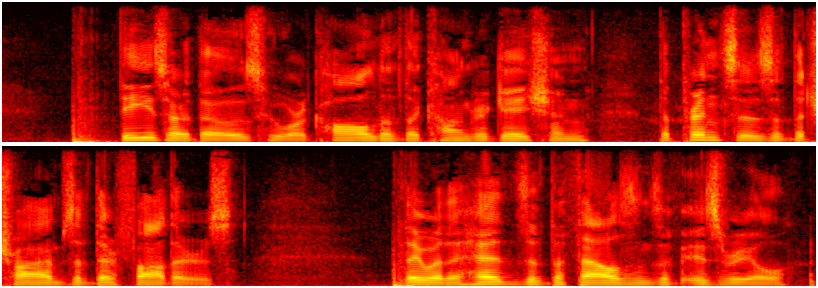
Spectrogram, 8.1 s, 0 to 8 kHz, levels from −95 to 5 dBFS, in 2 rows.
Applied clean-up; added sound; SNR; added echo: none; Car; 12 dB; none.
